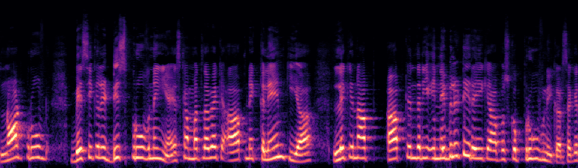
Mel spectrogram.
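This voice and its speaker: A woman's voice: medium pitch, darkish tone. A woman with a Pakistani accent giving an explanatory law lecture, methodically defining terms step by step and posing rhetorical questions. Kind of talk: explanatory lecture mixing Hindi-Urdu and English.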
